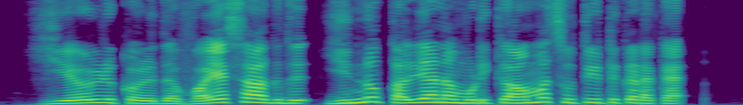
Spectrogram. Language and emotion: Tamil, angry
